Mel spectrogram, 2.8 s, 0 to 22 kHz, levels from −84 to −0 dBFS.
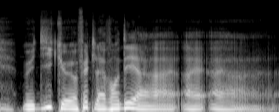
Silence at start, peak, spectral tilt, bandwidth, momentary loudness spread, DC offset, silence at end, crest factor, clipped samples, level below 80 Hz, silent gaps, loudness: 0 s; 0 dBFS; -9 dB/octave; 6.6 kHz; 8 LU; under 0.1%; 0.05 s; 12 dB; under 0.1%; -36 dBFS; none; -13 LUFS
